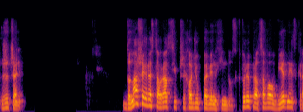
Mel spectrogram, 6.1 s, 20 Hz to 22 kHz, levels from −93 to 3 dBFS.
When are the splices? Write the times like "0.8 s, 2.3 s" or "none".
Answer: none

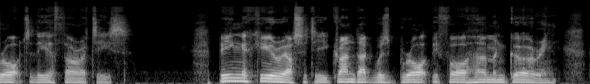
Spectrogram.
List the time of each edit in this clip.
2.1 s

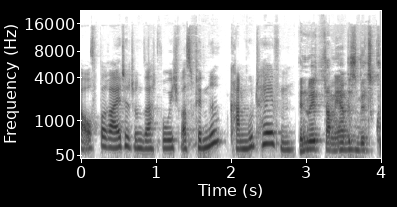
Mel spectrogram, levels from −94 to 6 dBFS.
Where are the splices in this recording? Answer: 2.9 s

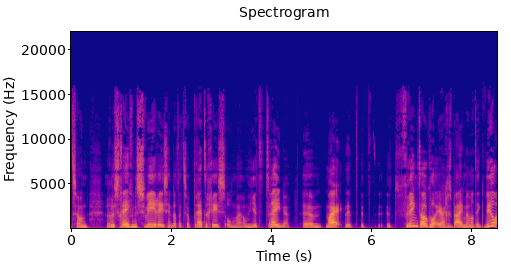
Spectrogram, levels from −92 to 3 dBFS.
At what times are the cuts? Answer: 4.5 s

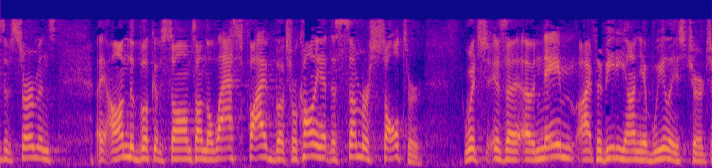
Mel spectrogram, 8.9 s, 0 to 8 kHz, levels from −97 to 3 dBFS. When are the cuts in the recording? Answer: 7.4 s

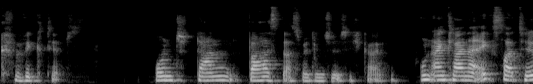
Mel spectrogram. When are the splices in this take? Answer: 1.5 s

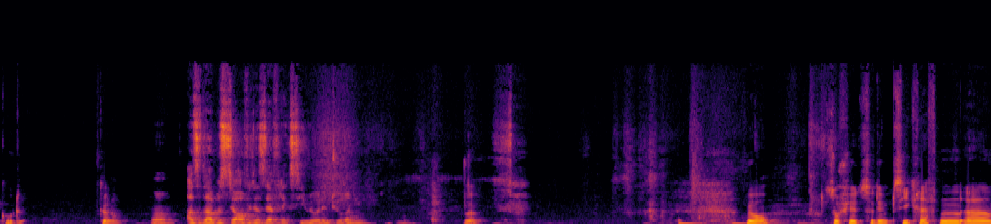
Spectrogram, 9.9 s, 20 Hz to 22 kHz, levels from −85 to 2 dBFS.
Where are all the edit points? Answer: 1.0 s

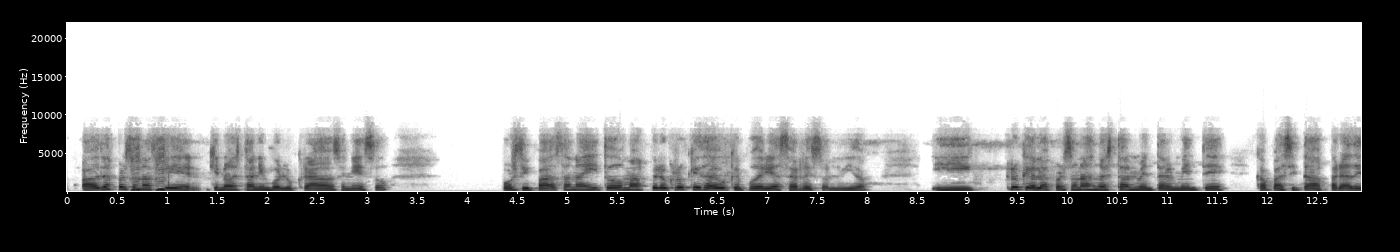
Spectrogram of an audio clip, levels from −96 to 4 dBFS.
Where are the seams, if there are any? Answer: 8.5 s

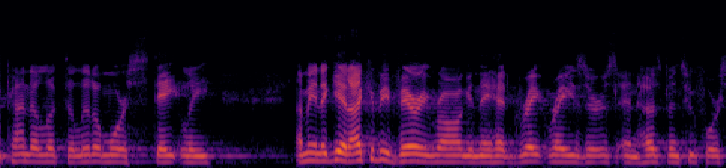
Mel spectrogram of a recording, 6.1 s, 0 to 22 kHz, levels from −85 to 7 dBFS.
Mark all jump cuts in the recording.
none

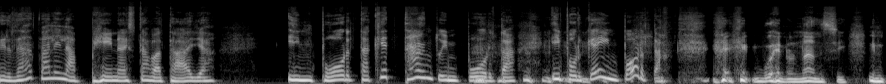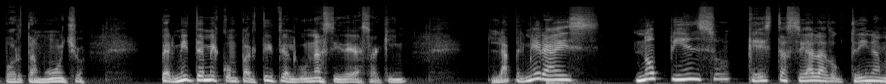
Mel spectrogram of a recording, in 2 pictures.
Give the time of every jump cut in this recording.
none

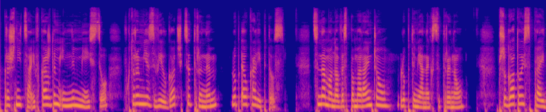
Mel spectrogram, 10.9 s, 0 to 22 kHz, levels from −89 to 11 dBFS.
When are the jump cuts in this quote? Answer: 3.6 s, 6.2 s

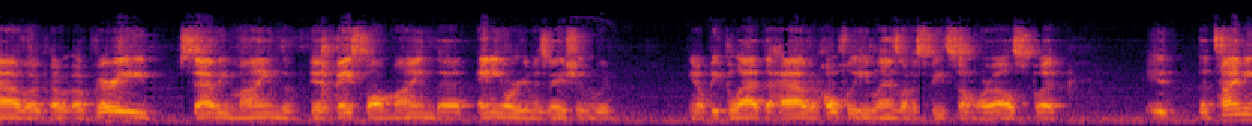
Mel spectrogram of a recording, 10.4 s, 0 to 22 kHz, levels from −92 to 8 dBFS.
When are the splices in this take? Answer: none

